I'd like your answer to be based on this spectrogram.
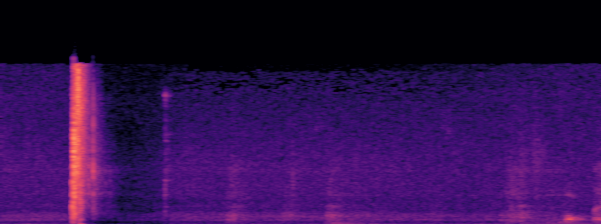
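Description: A Black Ops Sniper Tactical air rifle fires a pellet in a penetration test, one sharp close crack followed by quiet handling sounds and faint background noise.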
